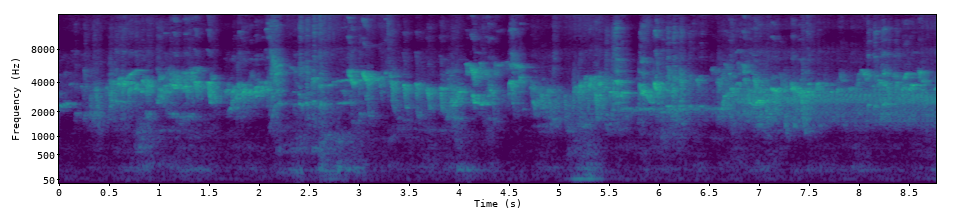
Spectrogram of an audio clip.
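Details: Portuguese harlequin canary singing at nest-building time: a steady stream of high buzzy trills and chirps, with a soft low bump and light fluttering sounds.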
